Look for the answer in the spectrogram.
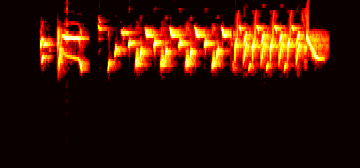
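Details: European goldfinch singing in the Widani style, a recording used to tutor young goldfinches and hybrids for singing contests: bright, liquid twittering notes that quicken into a dense rolling trill and end in a downward slur, with no other sounds.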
